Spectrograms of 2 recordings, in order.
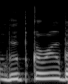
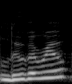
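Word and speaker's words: loup-garou: but it's it's spelled out loop garou, but it's pronounced lougarou.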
